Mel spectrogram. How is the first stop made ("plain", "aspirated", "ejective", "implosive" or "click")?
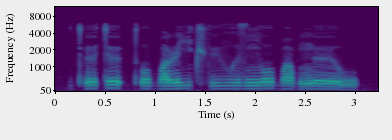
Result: ejective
